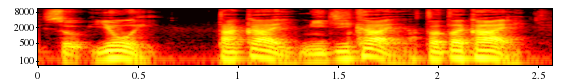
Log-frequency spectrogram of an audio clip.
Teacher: And all the ones that are not heibon drop after the second to last syllable. So that means that if it's 2 syllables, it's going to be a tamadaka.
